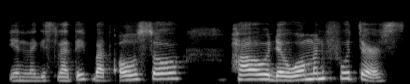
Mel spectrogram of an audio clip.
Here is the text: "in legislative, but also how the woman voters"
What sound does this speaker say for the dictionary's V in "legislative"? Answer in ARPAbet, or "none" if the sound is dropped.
F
